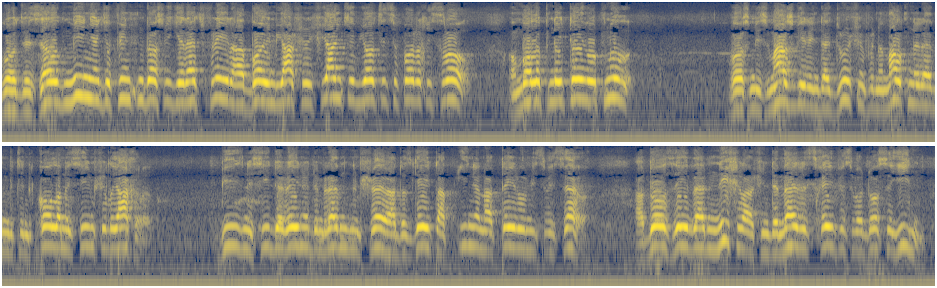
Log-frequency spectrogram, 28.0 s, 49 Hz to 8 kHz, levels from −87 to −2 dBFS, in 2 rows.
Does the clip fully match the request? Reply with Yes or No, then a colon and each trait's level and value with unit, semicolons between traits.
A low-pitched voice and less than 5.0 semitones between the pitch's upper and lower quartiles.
No: high, 210 Hz; average, 3.1 semitones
